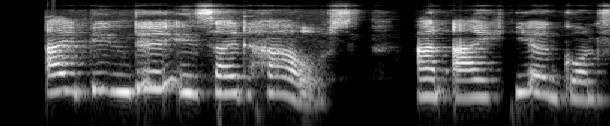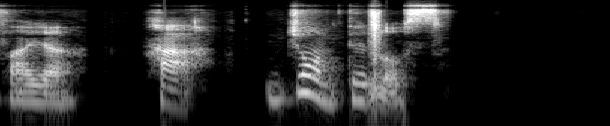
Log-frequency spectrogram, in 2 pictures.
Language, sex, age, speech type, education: Nigerian Pidgin, female, 15-29, spontaneous, tertiary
